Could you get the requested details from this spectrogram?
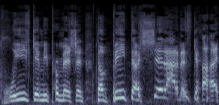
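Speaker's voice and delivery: acted-out yell as hard as possible, high, drawn-out. Retelling the moment after the incident, imitating own yelling. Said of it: "yelling as loud as I can".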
